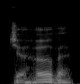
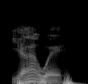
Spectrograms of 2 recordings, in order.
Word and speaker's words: Jehovah: In English it is usually pronounced Jehovah, but some people pronounce it Yahweh.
